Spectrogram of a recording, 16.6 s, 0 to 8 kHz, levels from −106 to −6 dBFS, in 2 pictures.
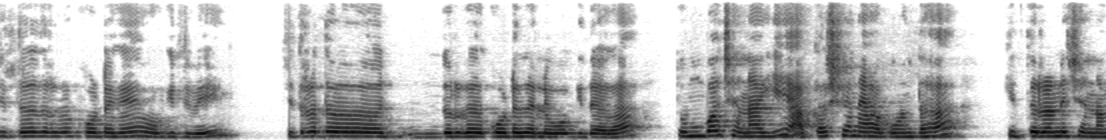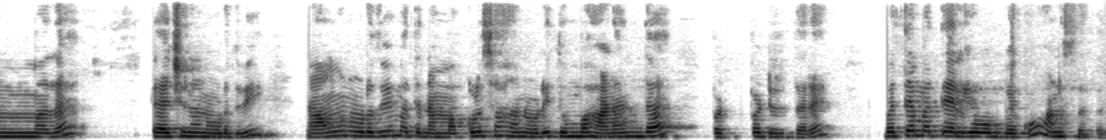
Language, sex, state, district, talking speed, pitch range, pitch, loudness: Kannada, female, Karnataka, Chamarajanagar, 110 wpm, 215-250 Hz, 235 Hz, -18 LUFS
